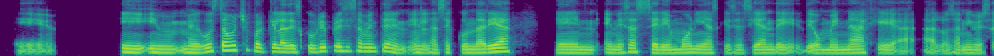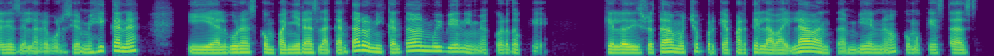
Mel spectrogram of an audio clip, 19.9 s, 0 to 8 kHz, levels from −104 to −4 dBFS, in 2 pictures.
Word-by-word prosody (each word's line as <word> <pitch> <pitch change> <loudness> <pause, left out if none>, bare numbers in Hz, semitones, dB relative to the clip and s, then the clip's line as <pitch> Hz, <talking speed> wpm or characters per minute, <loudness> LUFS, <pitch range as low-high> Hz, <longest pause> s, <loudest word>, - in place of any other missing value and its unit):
Eh, - - -7 0.7
y 140 -2 +3
y 140 - +4
me 130 0 +1
gusta 170 +9 +3
mucho, 220 +2 0
porque 160 -4 -1
la 145 - +5
descubrí 145 +3 +1
precisamente 175 -2 0
en 125 - -2
en 130 +1 -1
la 125 - -1
secundaria 130 +5 +3 0.4
en 120 -2 0
en 125 -2 -1
esas 145 +3 +1
ceremonias 125 -1 +1
que - - -6
se 115 - -6
hacían 120 +1 0
de 115 -1 -2
de - - 0
homenaje 115 0 0
a - - -6
a - - -5
los - - -6
aniversarios 120 +1 -2
de - - -2
la - - -3
Revolución 130 -3 -5
Mexicana, 185 +6 +1 0.5
y 120 -1 +1
algunas 135 +3 +2
compañeras 125 +1 0
la 120 +2 -1
cantaron 165 - +3
y 145 - 0
cantaban 185 +10 +1
muy 180 -1 0
bien. 155 -1 0
Y 130 - -2
me - - -6
acuerdo - - -5
que - - -12 0.5
que 130 - +1
lo 125 0 +5
disfrutaba 130 +5 +2
mucho, 140 +4 -1
porque 125 -5 -4
aparte 120 +4 -2
la 125 -3 +2
bailaban 140 +5 +3
también, 125 +2 -3
¿no?, 155 +6 -3
como 125 - -6
que 120 - -6
estas 120 0 -3
130 Hz, 175 wpm, -22 LUFS, 120-150 Hz, 0.7 s, la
